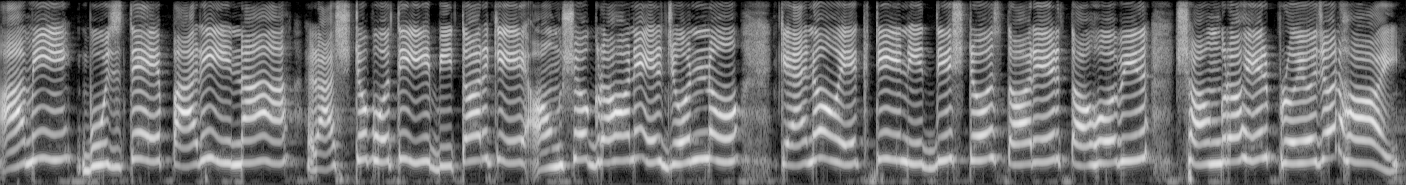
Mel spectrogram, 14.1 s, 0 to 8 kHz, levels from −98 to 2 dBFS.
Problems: none marked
